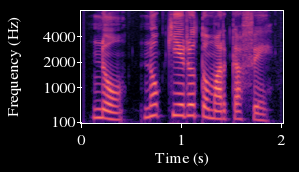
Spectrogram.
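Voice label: Spanish, female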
